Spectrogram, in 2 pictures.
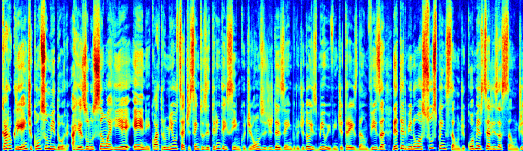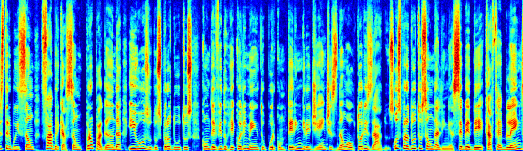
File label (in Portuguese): audio anuncio, fem; cbd; anvisa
